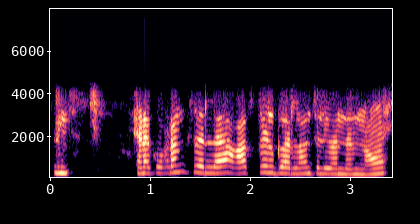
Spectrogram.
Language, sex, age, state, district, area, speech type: Tamil, female, 18-30, Tamil Nadu, Thoothukudi, rural, conversation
